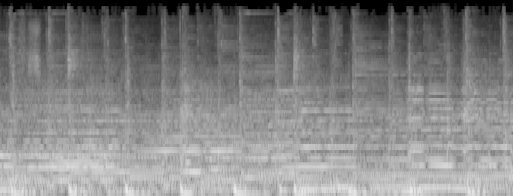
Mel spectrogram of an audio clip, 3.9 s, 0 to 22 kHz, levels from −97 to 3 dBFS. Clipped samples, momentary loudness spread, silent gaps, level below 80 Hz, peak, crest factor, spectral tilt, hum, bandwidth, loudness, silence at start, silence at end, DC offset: under 0.1%; 3 LU; none; -24 dBFS; -4 dBFS; 12 dB; -5.5 dB/octave; none; 19 kHz; -17 LUFS; 0 s; 0 s; under 0.1%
